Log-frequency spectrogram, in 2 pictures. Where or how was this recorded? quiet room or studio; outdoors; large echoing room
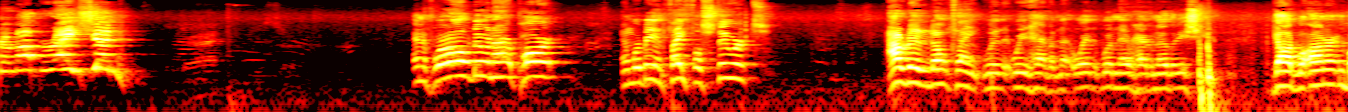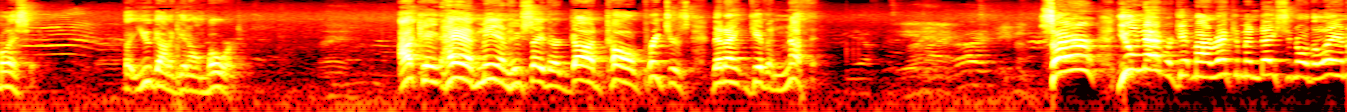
large echoing room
